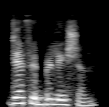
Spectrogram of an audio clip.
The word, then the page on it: defibrillation: Indian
